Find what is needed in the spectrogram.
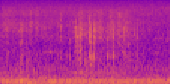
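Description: A few soft clicks and light rustles at the lectern microphone, in two small clusters near the start and about a second in, over a faint low steady hum.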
